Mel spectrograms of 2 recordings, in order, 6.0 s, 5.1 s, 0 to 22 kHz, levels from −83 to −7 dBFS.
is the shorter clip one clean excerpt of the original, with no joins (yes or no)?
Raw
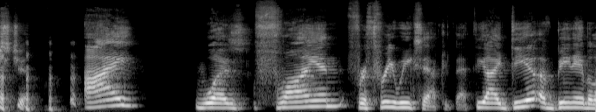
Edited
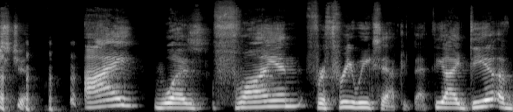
no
